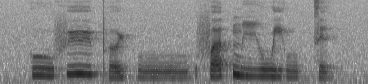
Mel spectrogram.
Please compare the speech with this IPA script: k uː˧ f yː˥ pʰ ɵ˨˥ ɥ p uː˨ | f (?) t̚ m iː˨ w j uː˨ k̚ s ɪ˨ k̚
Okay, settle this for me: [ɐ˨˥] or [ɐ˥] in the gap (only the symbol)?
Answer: ɐ˨˥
